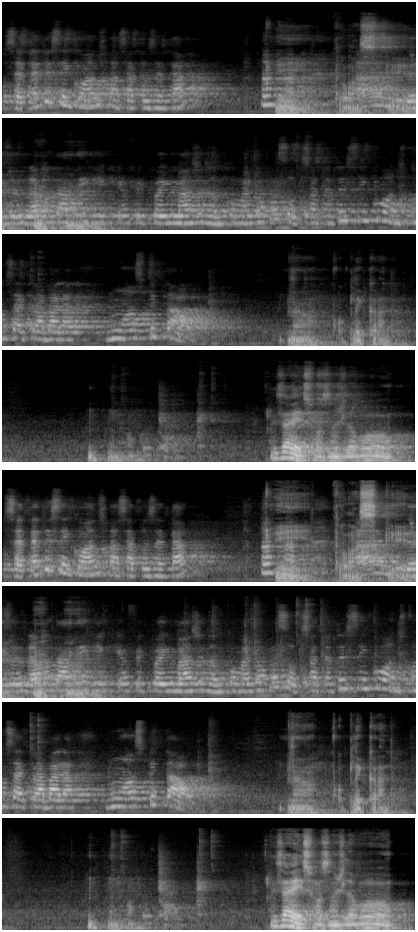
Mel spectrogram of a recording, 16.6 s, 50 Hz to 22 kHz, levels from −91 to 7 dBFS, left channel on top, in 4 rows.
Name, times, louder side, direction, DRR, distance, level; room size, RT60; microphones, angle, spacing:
voice 1, 0.0-1.9 2.6-10.2 13.5-13.6 13.8-14.3, right 3 dB, 40° right, -1 dB, 6.4 m, -28 dB
voice 2, 3.4-4.2 4.5-5.0 11.1-11.4 11.8-12.2 13.5-13.6 15.1-16.3, right 3 dB, 70° right, 7 dB, 2.0 m, -23 dB
28.0 x 27.0 x 6.6 m, 1.3 s
head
